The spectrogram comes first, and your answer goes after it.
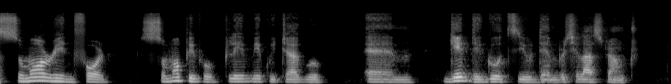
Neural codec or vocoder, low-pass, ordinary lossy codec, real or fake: codec, 24 kHz, 0.5 kbps, DualCodec; none; none; fake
